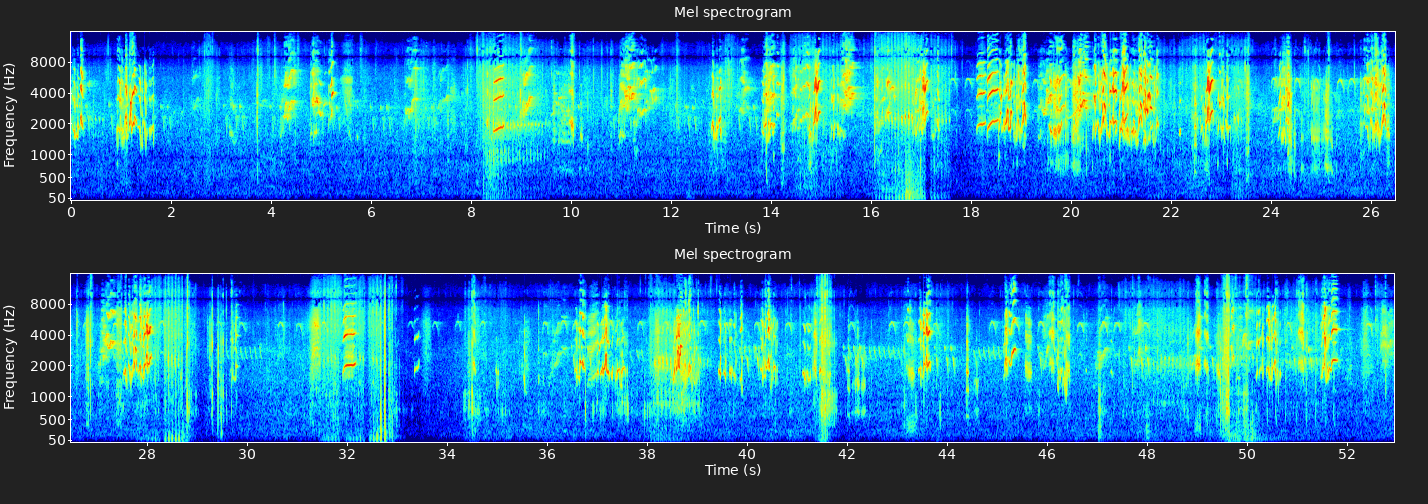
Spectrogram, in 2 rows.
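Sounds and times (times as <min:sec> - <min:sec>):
parrots chattering and screeching: 0:08.2 - 0:10.3, 0:13.8 - 0:21.8, 0:22.4 - 0:28.8, 0:36.6 - 0:42.4, 0:47.2 - 0:51.9.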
